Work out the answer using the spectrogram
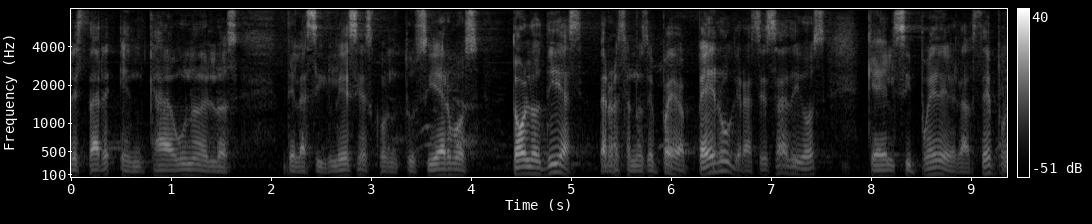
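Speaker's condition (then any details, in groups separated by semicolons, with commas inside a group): No condition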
